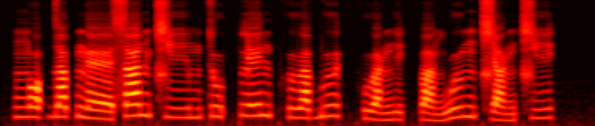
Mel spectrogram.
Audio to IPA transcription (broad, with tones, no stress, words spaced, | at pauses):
ŋɔ˦˥ʔ da˦˥p̚ŋɛː˨˩ sa˥˩nt͡ɕiː˧m tu˦˥ʔple˥˩npʰɯ˧a̯ bɯː˥˩t̚pʰu˨˩a̯ŋi˨˩t̚pa˩˦ŋ wɯ˥˩ŋ t͡ɕa˩˦ŋt͡ɕi˦˥t̚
